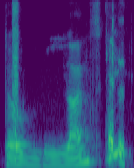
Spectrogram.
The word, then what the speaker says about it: Dobzhansky: Theodosius Dobzhansky?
